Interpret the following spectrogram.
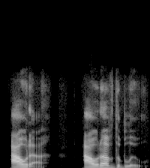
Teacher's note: In natural American English, the T in out often becomes a soft D sound, and the words link together. Outa. Out of the blue.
